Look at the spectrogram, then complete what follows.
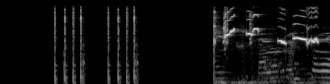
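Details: Oriental magpie-robin song, said to prompt other magpie-robins to sing: a few soft dry clicks, then a burst of bright, loud whistled notes that slide up and down, with a faint low hum underneath.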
